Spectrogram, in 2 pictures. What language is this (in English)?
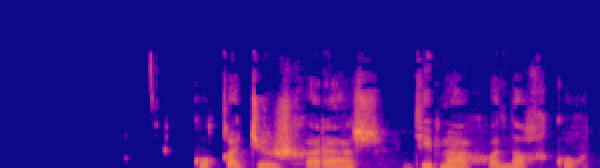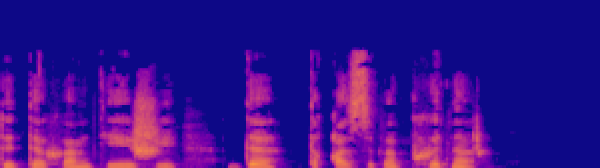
Kabardian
